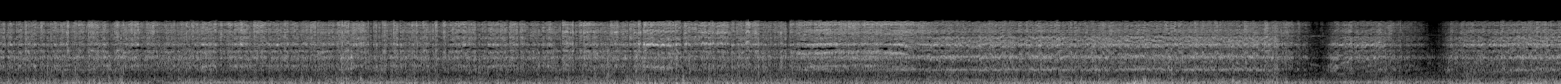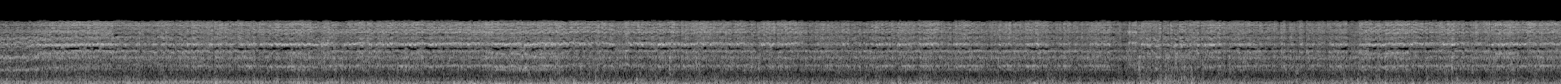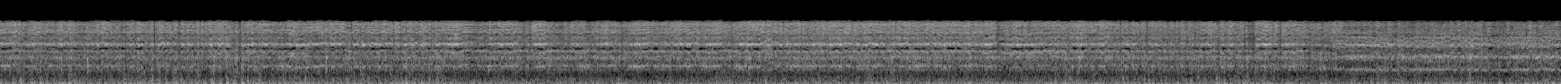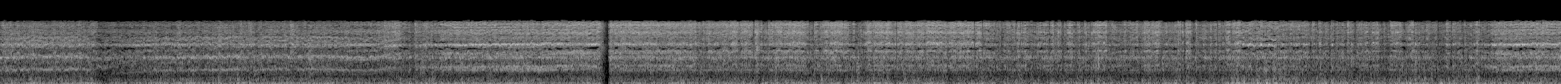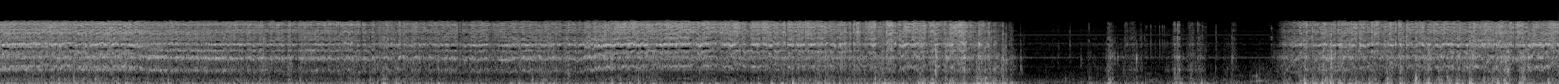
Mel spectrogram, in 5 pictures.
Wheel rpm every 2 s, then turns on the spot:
240, 230, 230, 230, 210, 160, 100, 110, 220, 230, 220, 230, 230, 230, 230, 230, 240, 230, 230, 230, 230, 230, 190, 160, 150, 180, 220, 240, 230, 230, 230, 210, 170, 160, 220, 210, 30, 90, 200.
72-74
